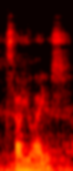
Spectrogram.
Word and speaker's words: cellulitis: they diagnosed her with Sally you old itis cellulitis that's how you say it it's a common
